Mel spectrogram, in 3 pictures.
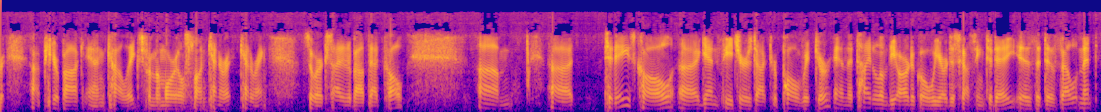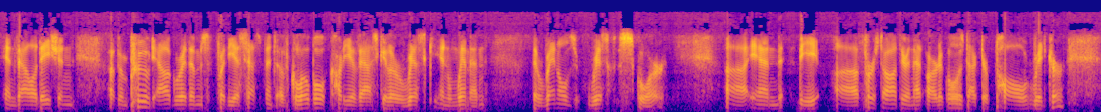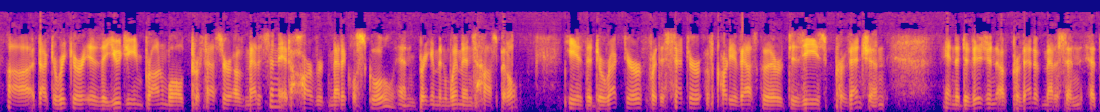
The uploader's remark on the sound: Author in the Room® Teleconference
